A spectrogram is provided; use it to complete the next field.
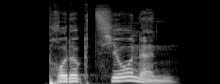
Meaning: plural of Produktion
- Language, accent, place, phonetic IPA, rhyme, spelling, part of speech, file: German, Germany, Berlin, [pʁodʊkˈt͡si̯oːnən], -oːnən, Produktionen, noun, De-Produktionen.ogg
